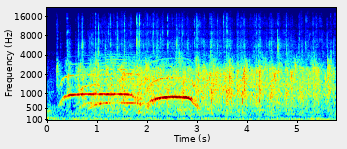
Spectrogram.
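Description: Audience applause fills a hall at the 2019 California Democratic Party endorsing convention, steady and dense from start to finish, with a sustained whistle-like tone arcing over the clapping.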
